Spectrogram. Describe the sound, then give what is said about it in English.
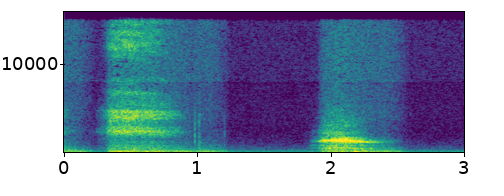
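Breathing exercise with a double inhale through the nose and an exhale through the mouth, heard as two soft breathy bursts, the second one sharper, with no talk. “The two inhales in through your nose and one exhale out through your mouth.”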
